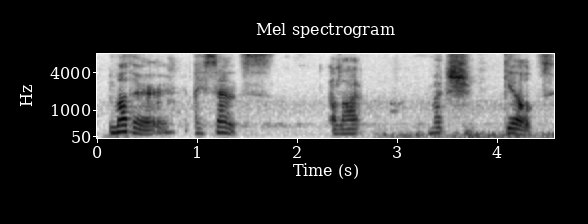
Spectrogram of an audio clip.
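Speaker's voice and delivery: tender, gentle, very high-pitched concerned voice. Game narrator voicing a character who speaks to Penance, soft voice. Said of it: "they say in a soft voice".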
